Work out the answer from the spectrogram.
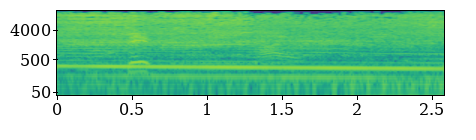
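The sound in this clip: A motorcycle engine runs with a steady, low droning hum whose pitch drifts slowly downward, holding even loudness throughout, with a couple of brief faint voice fragments over it.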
